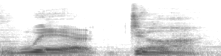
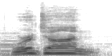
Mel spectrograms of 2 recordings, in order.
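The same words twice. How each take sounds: First: It is said in a calm voice. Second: It is said in an angry voice.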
